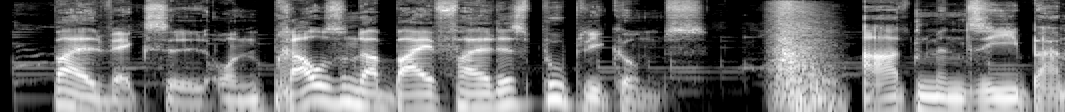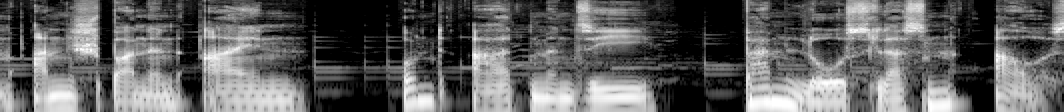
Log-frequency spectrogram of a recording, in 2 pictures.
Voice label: German Voice Over

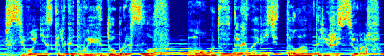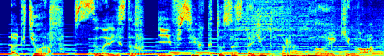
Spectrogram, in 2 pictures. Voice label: warm cal

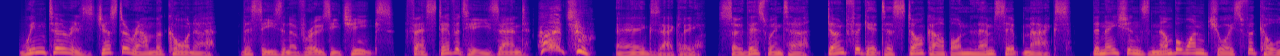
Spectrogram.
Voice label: english voice over cheerful energetic

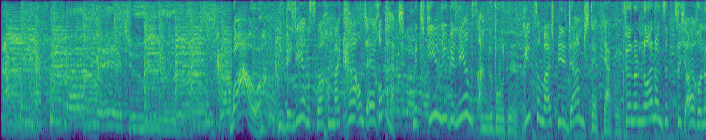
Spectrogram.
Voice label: advertising fresh

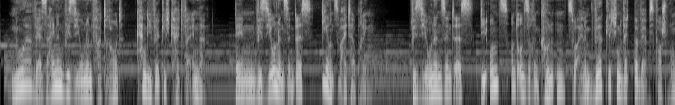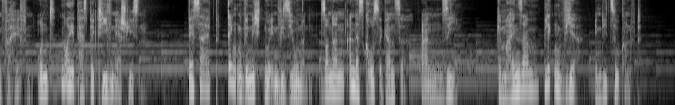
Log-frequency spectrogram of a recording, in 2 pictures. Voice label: English Voice Over

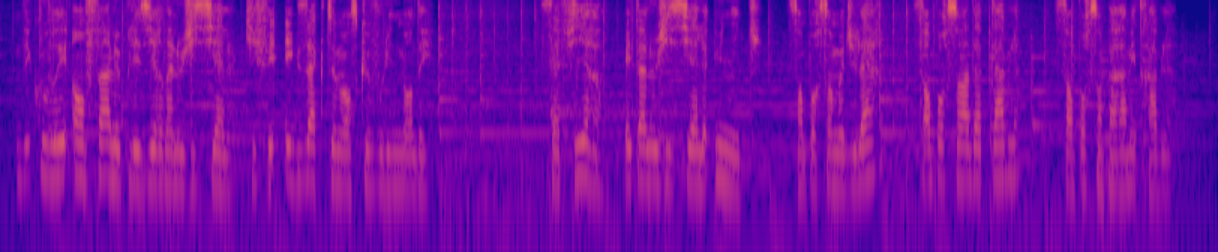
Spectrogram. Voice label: Warm and Cal

